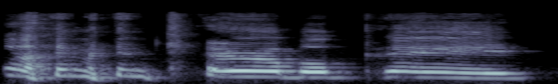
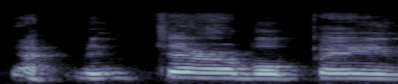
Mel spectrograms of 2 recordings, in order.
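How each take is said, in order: First: It is said at a louder volume. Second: It is said at a quieter volume.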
